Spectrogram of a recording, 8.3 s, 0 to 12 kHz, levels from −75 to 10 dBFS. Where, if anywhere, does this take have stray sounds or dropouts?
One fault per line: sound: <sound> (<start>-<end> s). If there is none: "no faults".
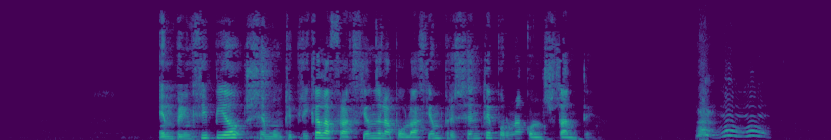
sound: bark (7.0-7.7 s)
